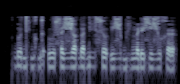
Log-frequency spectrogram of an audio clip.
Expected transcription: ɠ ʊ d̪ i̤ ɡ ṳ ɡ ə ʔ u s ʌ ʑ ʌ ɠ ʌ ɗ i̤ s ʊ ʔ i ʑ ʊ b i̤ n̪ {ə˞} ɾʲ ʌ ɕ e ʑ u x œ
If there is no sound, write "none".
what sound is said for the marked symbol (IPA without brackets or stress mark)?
ʌ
